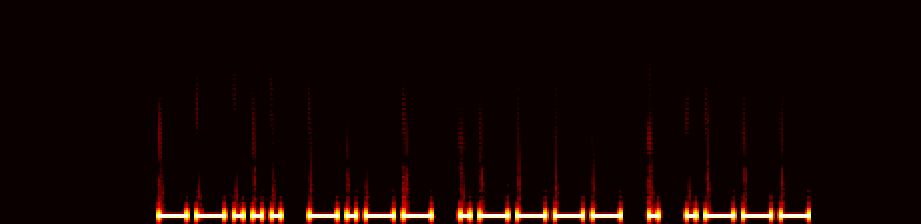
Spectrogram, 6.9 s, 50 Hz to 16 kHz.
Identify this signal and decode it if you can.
Morse code, heard as a keyed tone, about 17 wpm, 700 Hz. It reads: 7Y1EJ
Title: Code Groups - 5 Letter:Numbers - 17wpm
